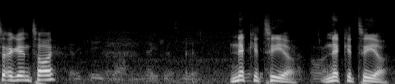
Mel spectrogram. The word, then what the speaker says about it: Nketiah: How do you pronounce it again, Ty? Nketiah.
